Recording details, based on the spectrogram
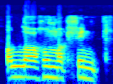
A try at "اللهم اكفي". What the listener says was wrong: Fi. Allahumma fi. Fi only. Allahumma fi. Allahumma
